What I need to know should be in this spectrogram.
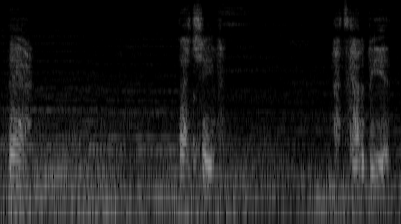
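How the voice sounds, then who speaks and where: A man's voice: on the low side, takes it slowly, dull audio, over loud music. An actor playing an awed young male diver in a game cutscene, amazed and casual. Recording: over game score.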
